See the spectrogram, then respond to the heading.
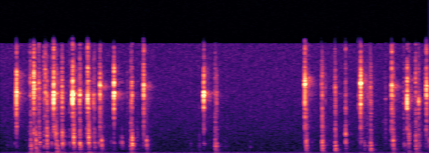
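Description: Fingertips type very fast on a backlit mechanical keyboard with black plastic keycaps, giving quick runs of sharp, bright clicks. A dense burst of keystrokes is followed by a short pause and a second flurry, over a faint low hum.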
